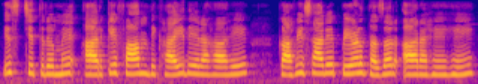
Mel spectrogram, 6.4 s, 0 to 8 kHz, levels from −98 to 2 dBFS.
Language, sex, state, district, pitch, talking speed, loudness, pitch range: Hindi, female, Madhya Pradesh, Bhopal, 265 Hz, 150 wpm, -15 LUFS, 245-280 Hz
